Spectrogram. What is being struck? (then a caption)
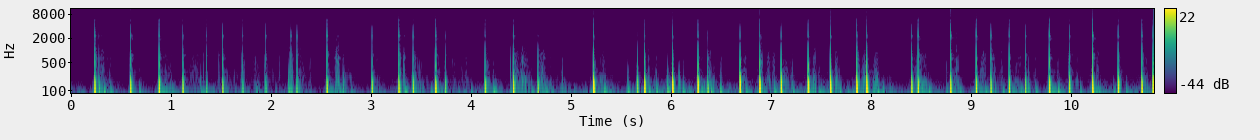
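Metal microphone capsule grille. Fingertips tap and rub the small hollow metal microphone capsules and their metal grilles on a recorder. A steady run of sharp, dry taps lands close to the mic, each a deep thump with a bright click on top and no ring. Soft scratchy rubbing fills the gaps between taps.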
